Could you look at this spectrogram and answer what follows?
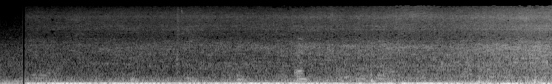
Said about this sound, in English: Oh, but here's the bus. Yay.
